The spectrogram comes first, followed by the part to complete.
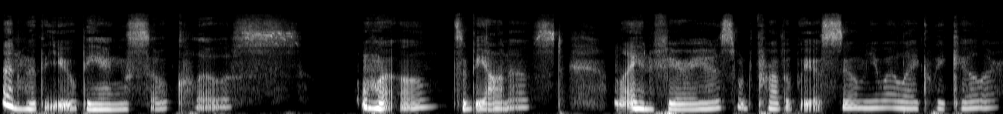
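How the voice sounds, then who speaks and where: Woman acting a soft-spoken tough-cop detective, ASMR role-play. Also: medium pitch, steady tone, creaky, no room sound, clean studio sound. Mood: confident, condescending. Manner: slow, deliberate, intimidating tough-cop manner. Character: tough cop, stern condescending detective interrogating a witness.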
